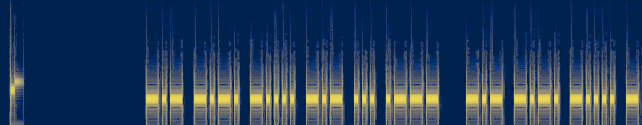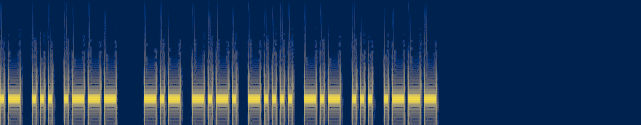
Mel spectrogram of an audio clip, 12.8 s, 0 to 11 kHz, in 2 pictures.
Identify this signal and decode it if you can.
Morse code, heard as a keyed tone, about 30 wpm, 700 Hz. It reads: KC6KSJ KC6KSJ KC6KSJ
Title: USA Call Signs Repeated 3x 30wpm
